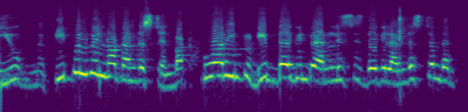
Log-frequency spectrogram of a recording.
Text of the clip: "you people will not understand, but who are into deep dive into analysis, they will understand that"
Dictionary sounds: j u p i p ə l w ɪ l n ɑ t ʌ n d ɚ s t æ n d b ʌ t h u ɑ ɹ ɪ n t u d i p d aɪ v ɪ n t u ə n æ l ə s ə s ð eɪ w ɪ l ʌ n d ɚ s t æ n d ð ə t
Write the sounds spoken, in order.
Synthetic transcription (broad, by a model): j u p i p ə l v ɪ l n ɑ t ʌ n d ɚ s t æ n d b ʌ t h u ɑ ɹ ɪ n t u d i p d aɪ p ɪ n t u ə n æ l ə s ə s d eɪ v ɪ l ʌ n d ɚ s t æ n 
